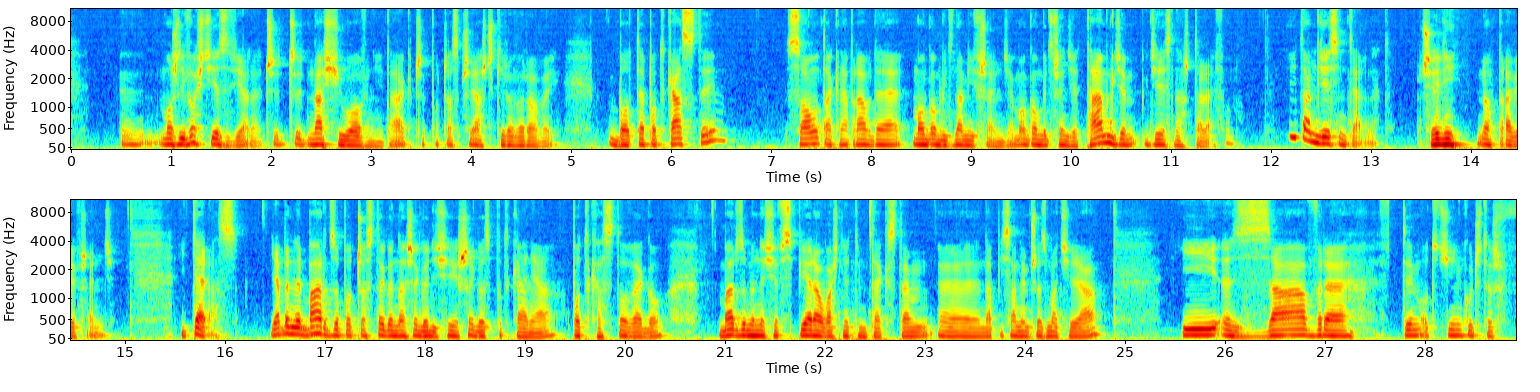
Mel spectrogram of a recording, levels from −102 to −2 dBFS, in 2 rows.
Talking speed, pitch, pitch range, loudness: 145 wpm, 120 Hz, 105-130 Hz, -18 LUFS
